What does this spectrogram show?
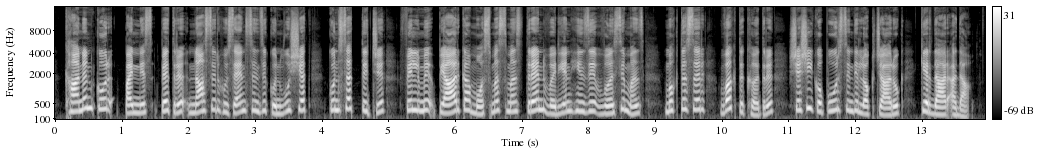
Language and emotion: Kashmiri, neutral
